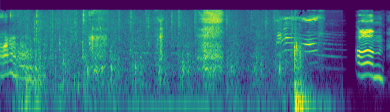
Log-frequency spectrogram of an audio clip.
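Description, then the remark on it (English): After a busy, jumbled stretch of noise, cats break into loud, wavering meows and yowls, the last drawn-out cry standing alone after a brief silence. “those cats. I think they were eating her.”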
